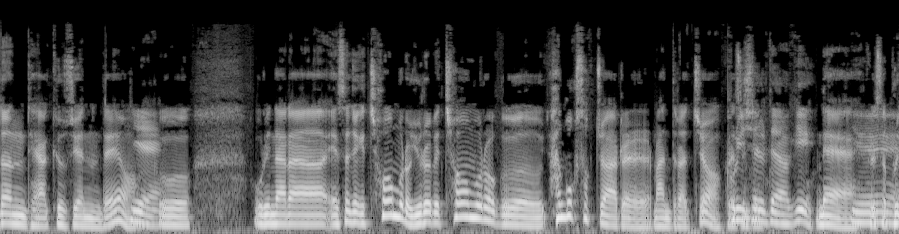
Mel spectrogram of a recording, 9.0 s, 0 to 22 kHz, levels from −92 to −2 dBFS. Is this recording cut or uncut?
uncut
